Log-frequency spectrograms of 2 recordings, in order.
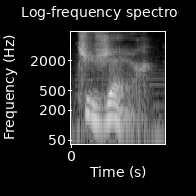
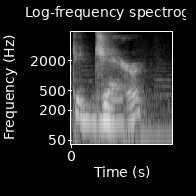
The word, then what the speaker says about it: tu gères: You say, tu gères. Tu gères. Not to gère. Gère. Gère. R. Comes from the throat.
